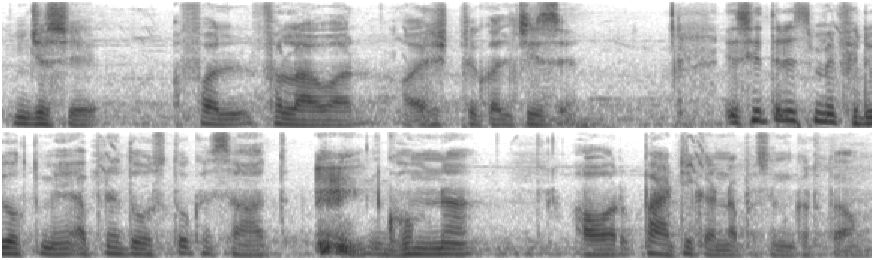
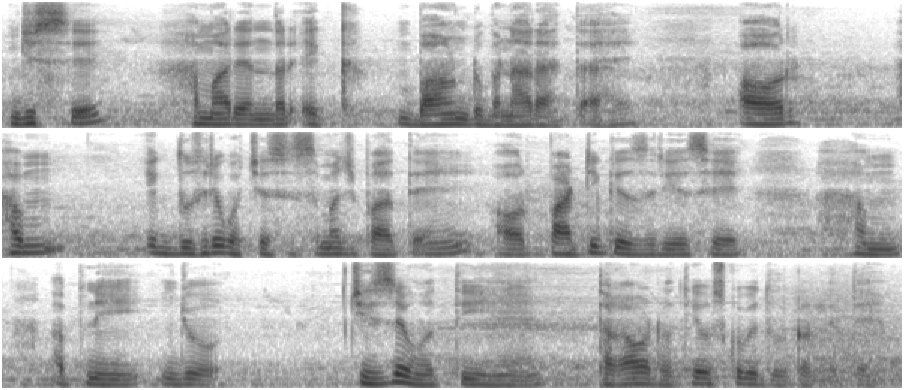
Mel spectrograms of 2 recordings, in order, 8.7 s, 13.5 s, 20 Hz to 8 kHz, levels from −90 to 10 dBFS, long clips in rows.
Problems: none marked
